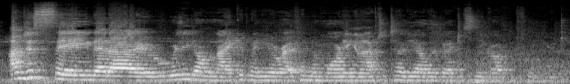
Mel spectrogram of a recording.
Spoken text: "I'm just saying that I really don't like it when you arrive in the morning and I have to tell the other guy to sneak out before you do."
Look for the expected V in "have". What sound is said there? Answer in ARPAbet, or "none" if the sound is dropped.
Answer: F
